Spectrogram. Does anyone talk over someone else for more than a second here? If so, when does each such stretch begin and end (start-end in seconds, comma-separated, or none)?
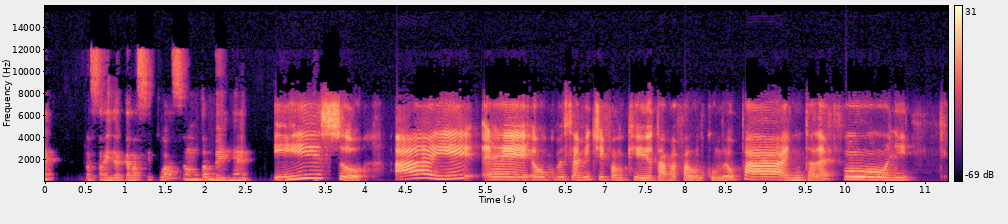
none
